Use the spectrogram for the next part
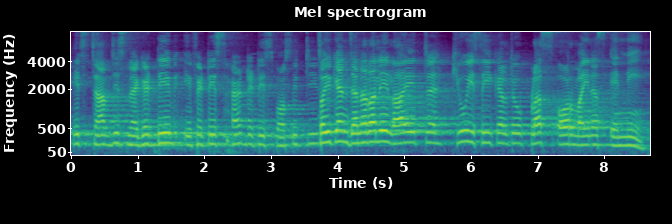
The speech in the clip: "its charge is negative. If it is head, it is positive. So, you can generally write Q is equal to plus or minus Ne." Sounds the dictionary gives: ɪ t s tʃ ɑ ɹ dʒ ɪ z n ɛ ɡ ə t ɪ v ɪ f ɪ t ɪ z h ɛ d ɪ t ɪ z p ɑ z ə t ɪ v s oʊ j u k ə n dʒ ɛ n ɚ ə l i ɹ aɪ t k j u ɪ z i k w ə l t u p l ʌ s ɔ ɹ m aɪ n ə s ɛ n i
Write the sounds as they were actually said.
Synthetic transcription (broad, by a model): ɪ t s tʃ ɑ ɹ dʒ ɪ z n ɛ ɡ ə t ɪ v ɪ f ɪ t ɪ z h ɛ d ɪ t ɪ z p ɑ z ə t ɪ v s oʊ j u k ə n dʒ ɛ n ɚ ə l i l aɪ t k j u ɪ s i k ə l t u p l ʌ s ɔ ɹ m aɪ n ə s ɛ n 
